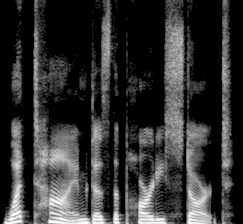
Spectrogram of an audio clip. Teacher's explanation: Notice how my voice dropped down on start. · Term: falling intonation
